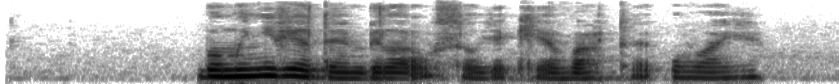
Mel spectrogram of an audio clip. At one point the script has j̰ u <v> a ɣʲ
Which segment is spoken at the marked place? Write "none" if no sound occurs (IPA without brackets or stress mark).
v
